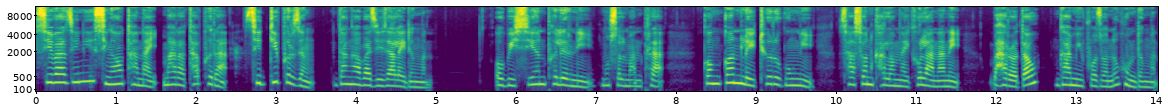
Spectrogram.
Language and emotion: Bodo, neutral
